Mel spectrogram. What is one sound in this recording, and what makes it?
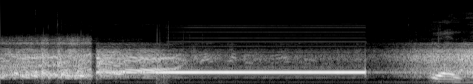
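A radio gives out a steady, loud whistling tone.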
